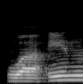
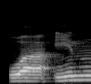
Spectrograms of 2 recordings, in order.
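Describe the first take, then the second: Both takes have the same delivery.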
